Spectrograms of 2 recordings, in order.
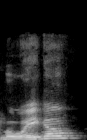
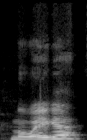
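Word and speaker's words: Mauigoa: And instead, they chose Francis uh Maui Maligoa or I think that's how you pronounce his name. Moega. Moega.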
